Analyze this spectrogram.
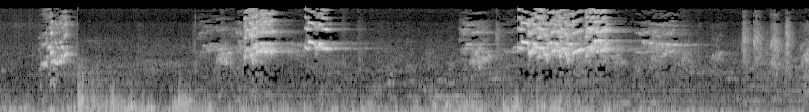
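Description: Small parrots chirping and chattering in high, quick bursts: a short one about half a second in, another around two and a half seconds in, and a longer chatter around five to six seconds in.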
